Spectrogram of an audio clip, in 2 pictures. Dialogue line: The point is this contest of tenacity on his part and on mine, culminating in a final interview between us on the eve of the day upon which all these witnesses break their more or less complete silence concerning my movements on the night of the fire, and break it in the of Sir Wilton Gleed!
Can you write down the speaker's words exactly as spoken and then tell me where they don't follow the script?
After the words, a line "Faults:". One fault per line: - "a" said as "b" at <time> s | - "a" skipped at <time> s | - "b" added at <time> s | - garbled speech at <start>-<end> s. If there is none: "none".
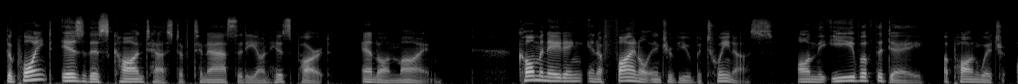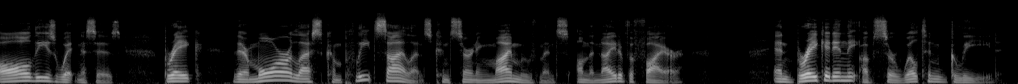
The point is this contest of tenacity on his part and on mine, culminating in a final interview between us on the eve of the day upon which all these witnesses break their more or less complete silence concerning my movements on the night of the fire, and break it in the of Sir Wilton Gleed!
Faults:
none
